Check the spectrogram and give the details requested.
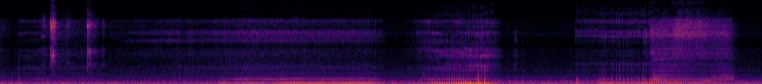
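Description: Loud, rough, buzzing snores come with each breath, one swelling into a harsh rattle, over steady room hum. Loud snoring.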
